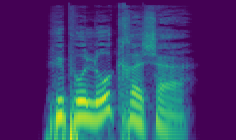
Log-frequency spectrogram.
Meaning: inflection of hypolokrisch: 1. strong/mixed nominative masculine singular 2. strong genitive/dative feminine singular 3. strong genitive plural
- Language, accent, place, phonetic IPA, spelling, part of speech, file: German, Germany, Berlin, [ˈhyːpoˌloːkʁɪʃɐ], hypolokrischer, adjective, De-hypolokrischer.ogg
